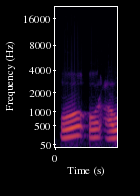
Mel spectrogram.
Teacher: ओ और औ के उच्चारण स्थान भी दो होंगे। कंठ होगा और ओष्ठ भी होंगे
